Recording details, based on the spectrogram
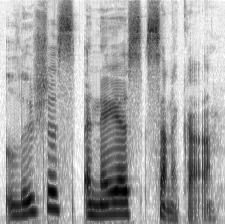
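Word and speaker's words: Lucius Annaeus Seneca: future and that is Lucius anaus senica pretty sure I pronounced that correctly looked up the pronunciation earlier I was like okay that seems straightforward but this is I was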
